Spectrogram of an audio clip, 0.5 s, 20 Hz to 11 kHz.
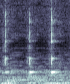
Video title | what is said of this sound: #11 - Nuts - Gross Oversimplifications: Guitar Maintenance Tips and Tricks in ~3 minutes | if you tap it you can hear it and if you hear that so that means there's enough space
